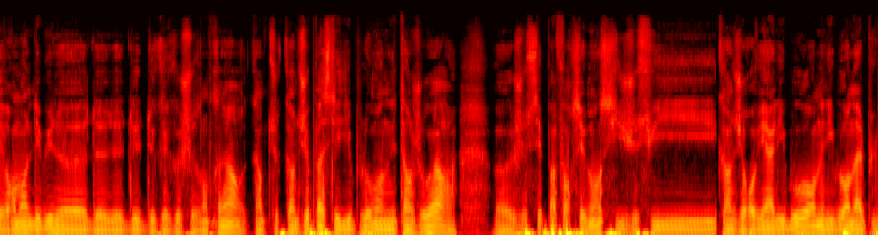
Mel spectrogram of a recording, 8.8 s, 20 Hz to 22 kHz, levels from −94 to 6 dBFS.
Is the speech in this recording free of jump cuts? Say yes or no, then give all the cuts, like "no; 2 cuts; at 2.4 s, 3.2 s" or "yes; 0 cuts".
no; 1 cut; at 7.2 s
